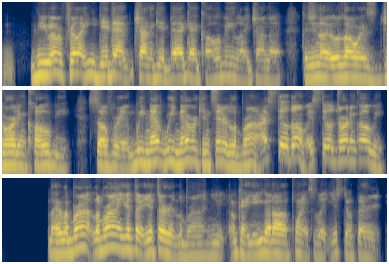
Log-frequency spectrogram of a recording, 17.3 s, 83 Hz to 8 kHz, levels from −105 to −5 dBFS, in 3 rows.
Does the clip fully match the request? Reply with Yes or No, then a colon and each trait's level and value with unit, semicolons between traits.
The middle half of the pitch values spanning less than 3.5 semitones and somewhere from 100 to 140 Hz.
No: average, 4.0 semitones; low, 135 Hz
